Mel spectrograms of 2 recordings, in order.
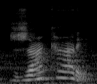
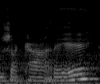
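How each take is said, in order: First: JACARÉ said distinctly, syllable by syllable; sounded out. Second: Said in the usual way. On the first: Shown as a demonstration. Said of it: "Então, vamos lá". ("Jacaré" bem marcado, sílaba por sílaba) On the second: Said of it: "Temos aqui o jacaré".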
